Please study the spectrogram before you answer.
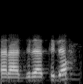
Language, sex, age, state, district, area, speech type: Odia, male, 18-30, Odisha, Cuttack, urban, conversation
